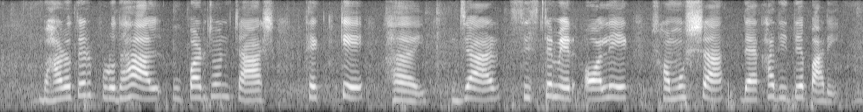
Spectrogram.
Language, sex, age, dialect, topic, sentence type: Bengali, female, 36-40, Jharkhandi, agriculture, statement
